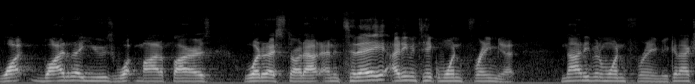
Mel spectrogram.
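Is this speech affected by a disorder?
No.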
